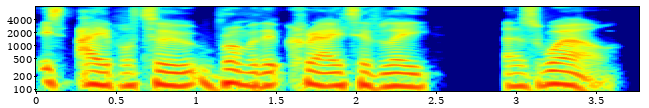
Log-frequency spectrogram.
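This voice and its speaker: A man hosting a podcast in a casual but polished way, discursive and measured, often ending on tag questions. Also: mid-range voice, little pitch movement, dry recording, studio quality. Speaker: podcast host.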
